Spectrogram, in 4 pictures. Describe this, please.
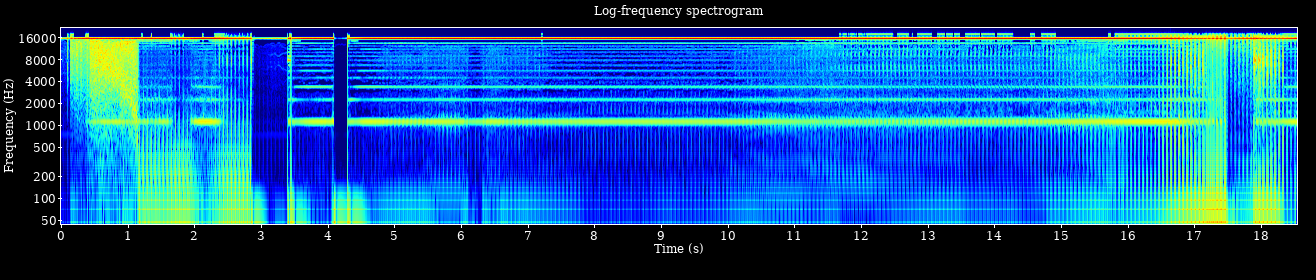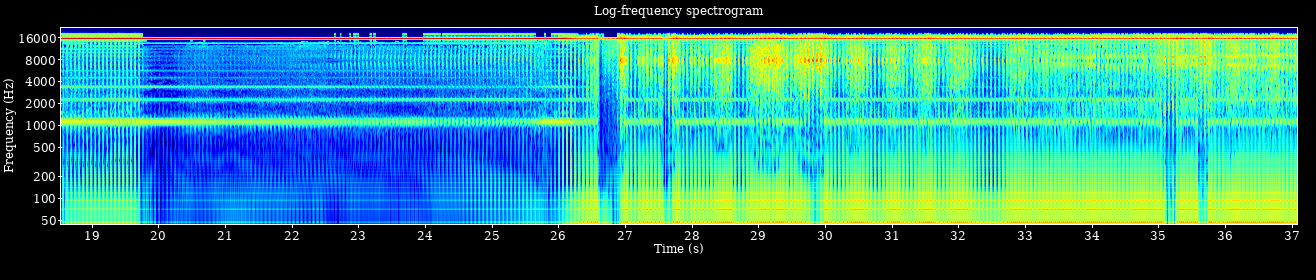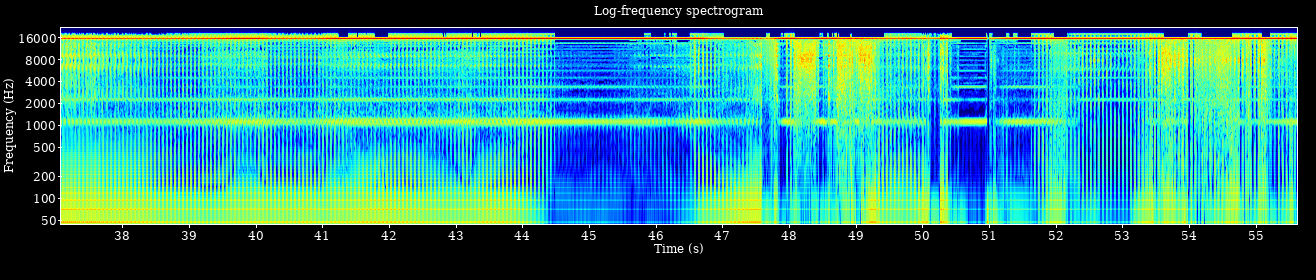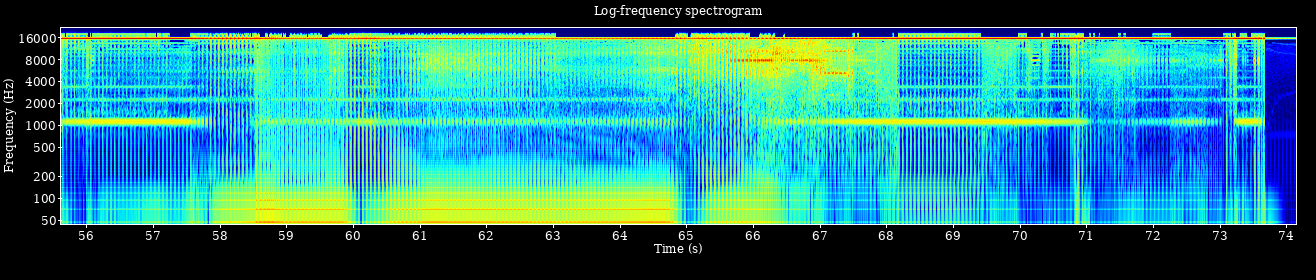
EM scan of a G4 powerbook. modulating noises and overtones. With sub audio to high frequency soundlayers. the sound changes drasticlly as the coil is being moved over the surface of the machine.
equipment: EM scanner, coil, Zoom H4
recorded in Dortmund at the workshop "demons in the aether" about using electromagnetic phenomena in art. 9. - 11. may 2008
em, noise, computer, powerbook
